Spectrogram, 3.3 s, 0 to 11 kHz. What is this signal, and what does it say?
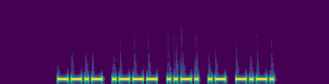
Morse code, heard as a keyed tone, about 36 wpm, 690 Hz. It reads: QJFAC
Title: Code Groups - 5 Letters - 35wpm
